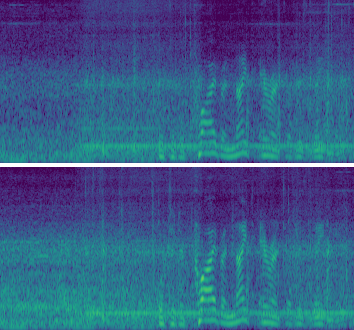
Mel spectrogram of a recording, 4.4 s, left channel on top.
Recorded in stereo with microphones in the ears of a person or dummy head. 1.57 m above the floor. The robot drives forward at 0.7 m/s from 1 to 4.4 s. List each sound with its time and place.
2.0 s a man speaking: 35° right (ahead or behind); by 4.3 s 10° right (ahead or behind)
